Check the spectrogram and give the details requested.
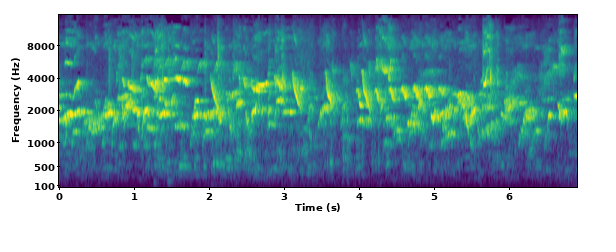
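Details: White-rumped shama, a contest winner, singing at a bird competition in Semarang, Indonesia, July 2022. Loud, fast sequences of chattering and slurred whistled notes pour out without pause, with other birds singing around it.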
